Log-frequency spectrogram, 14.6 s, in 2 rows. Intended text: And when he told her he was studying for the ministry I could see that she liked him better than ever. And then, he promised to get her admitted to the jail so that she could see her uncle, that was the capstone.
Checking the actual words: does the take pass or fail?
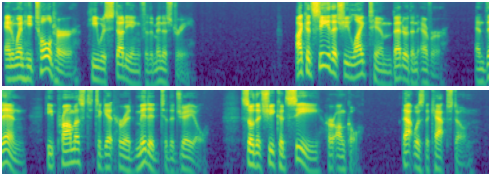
pass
